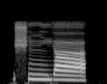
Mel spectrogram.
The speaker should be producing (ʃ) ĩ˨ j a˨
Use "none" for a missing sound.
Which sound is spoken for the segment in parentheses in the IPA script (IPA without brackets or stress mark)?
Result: ʃ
